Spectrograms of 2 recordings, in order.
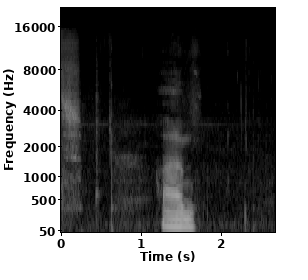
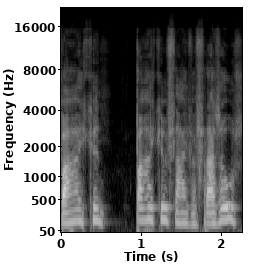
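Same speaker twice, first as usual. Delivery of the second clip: high, loud, belted Brummie accent. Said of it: "sound much better in a Brummie accent".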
